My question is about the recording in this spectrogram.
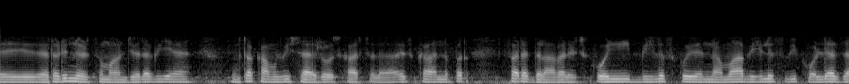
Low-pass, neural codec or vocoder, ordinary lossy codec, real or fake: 3.6 kHz; codec, 24 kHz, 0.9 kbps, WavTokenizer, medium speech release version 1; AAC, 32 kbps; fake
